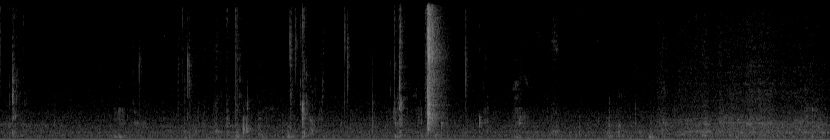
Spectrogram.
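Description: Close-miked chewing and wet mouth sounds of someone eating spaghetti, with scattered small clicks and one sharper click about three seconds in. A steady low hum runs underneath.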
